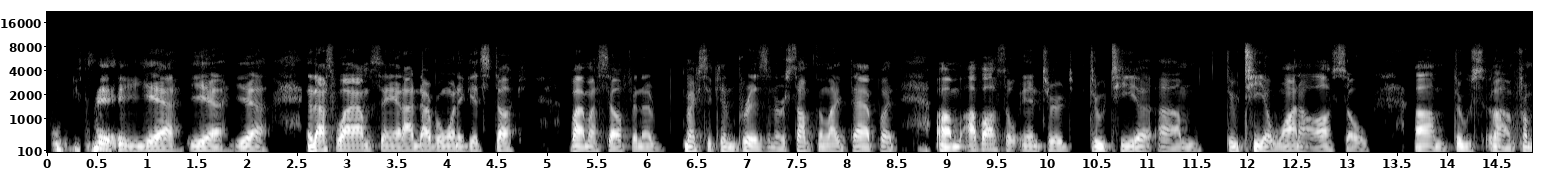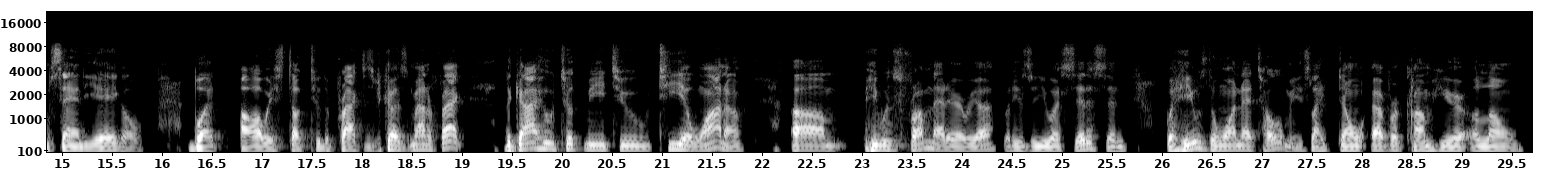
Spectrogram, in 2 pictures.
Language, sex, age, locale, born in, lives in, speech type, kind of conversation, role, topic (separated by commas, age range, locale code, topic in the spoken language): English, male, 60-64, en-US, United States, United States, conversation, unstructured, none, What is your favorite way to travel and explore—by train to take in the views, by plane for speed, or on a road trip at your own pace?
